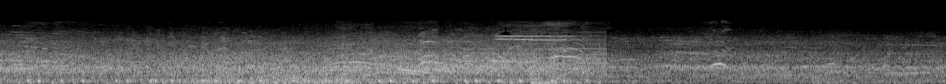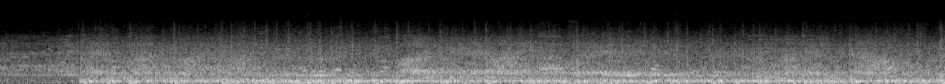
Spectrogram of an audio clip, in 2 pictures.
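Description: A large stadium crowd chants and roars loudly outdoors.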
